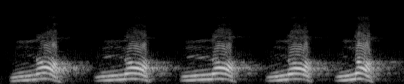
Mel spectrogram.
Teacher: शुद्ध नौ को उच्चारण वो होगा जब आपकी जीभ कहां लग जाएगी दंत में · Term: न का शुद्ध उच्चारण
